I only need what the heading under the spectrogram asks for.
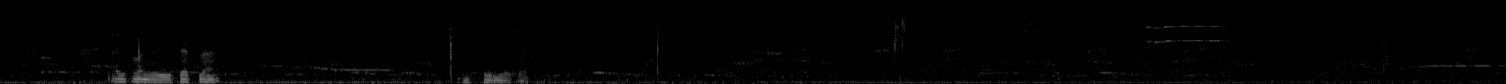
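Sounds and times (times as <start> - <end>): faint bird calls: 2.2 - 12.8.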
